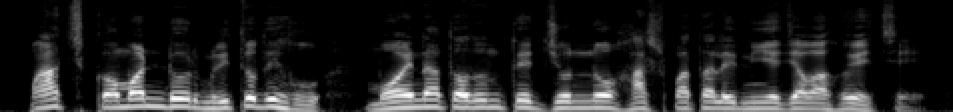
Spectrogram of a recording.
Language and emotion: Bengali, neutral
